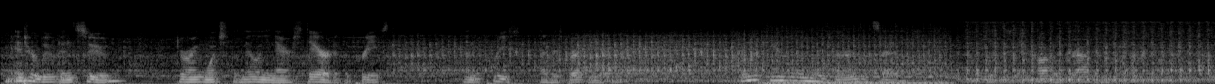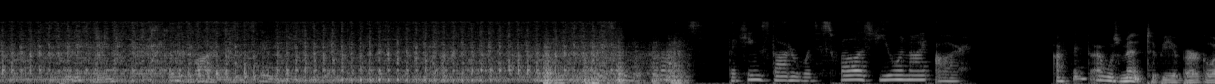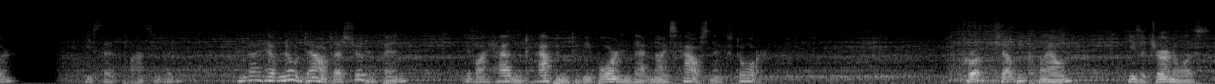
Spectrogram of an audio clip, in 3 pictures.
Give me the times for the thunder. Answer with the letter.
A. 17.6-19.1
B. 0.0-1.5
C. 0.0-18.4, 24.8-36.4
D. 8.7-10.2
A.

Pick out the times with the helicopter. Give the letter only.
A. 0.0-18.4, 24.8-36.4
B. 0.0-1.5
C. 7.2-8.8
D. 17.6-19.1
A.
